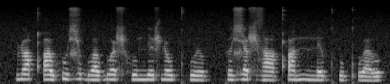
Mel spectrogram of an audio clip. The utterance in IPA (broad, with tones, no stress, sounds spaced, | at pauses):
ɳ u˨˩˦ qʼ o˨˩˦ xʷ i˨˩˦ ʑ ʊ˧˩ ɡʷ a˨˩˦ ʊ̯ ɡʷ a˧˩ ʂ x u˧˩ ŋ i˧˩ ʂ ɳ o˧˩ kʷʰ e˨˩˦ ʊ̯ kː ə˨˩˦ ʑ ɑ˧˩ ʂ z ɑ˨˩˦ qʼ u˨˩˦ nː e˧˩ kʷʰ ə˨˩˦ kʷʼ a˨˩˦ ʊ̯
